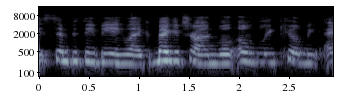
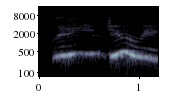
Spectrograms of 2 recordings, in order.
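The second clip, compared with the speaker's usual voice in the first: put-on very high-pitched small child voice; 9 semitones higher than usual. Retelling how a character stares like a kid: imitating a kid. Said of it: "like a kid being like".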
